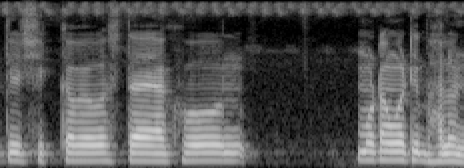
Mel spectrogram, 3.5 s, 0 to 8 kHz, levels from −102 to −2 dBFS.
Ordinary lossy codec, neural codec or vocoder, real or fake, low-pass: none; none; real; none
